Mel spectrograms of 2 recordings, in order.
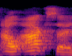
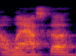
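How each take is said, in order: First: The middle has a 'ks' sound, like 'Al-Aqsa'. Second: The middle has an 'sk' sound, like 'Alaska'. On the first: The speaker calls it right. "It's Al Aqsa" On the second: The speaker calls it wrong. "It's not Alaska"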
